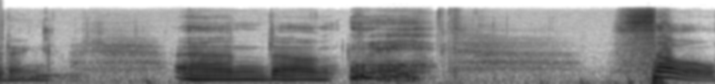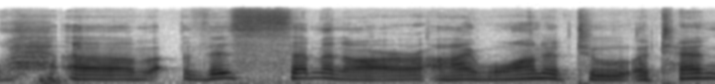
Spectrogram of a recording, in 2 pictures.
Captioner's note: cough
